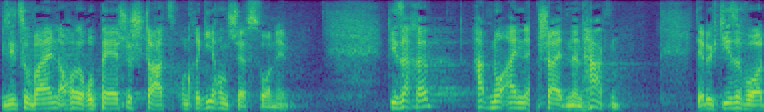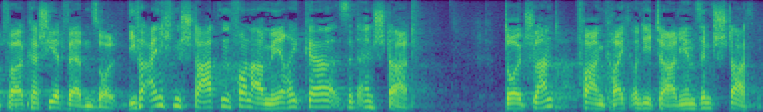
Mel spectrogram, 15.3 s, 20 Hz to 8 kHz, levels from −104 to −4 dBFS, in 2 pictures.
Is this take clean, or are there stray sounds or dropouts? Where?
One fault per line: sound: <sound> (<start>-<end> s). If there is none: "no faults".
sound: dropout (5.3-5.4 s)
